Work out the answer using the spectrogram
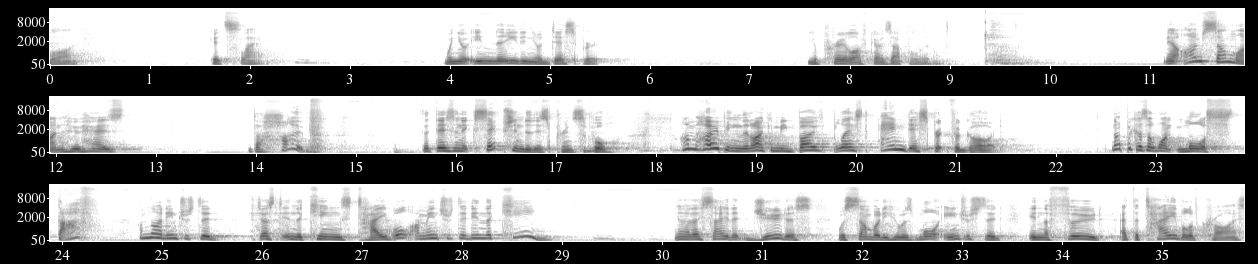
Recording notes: Before a live audience.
